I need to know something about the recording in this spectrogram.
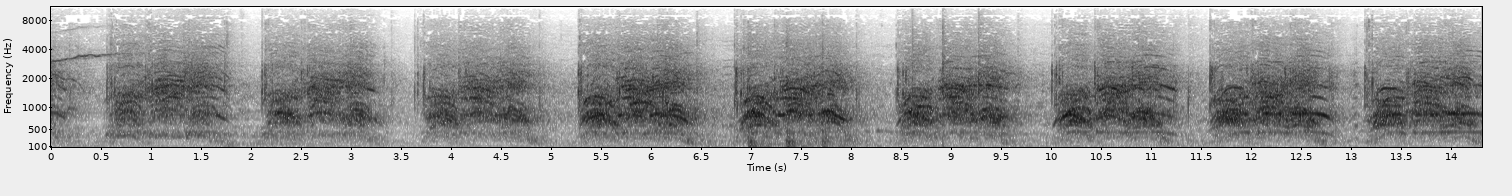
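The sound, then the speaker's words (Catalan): A large crowd of residents of Móra Nova around the Pavelló Firal chants "votarem" at arriving police, over and over in loud, rhythmic bursts, each shout lasting about a second with brief pauses between, the voices massed and forceful. “escoltem un breu so de com van rebre els veïns de Móra Nova que estaven en aquell moment al voltant del pavelló Firal la visita de la policia amb aquest crit de votarem, no?”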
